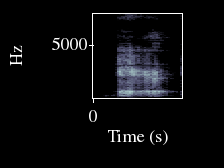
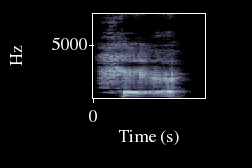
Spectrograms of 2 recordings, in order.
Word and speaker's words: air: Well, I'm going to look at idioms, and these idioms are connected with air, A-I-R, not hair. No, there's not much of it there, but air, A-I-R. And you've got to make sure that you pronounce that without a H. It's not hair, no, it's air, A-I-R.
